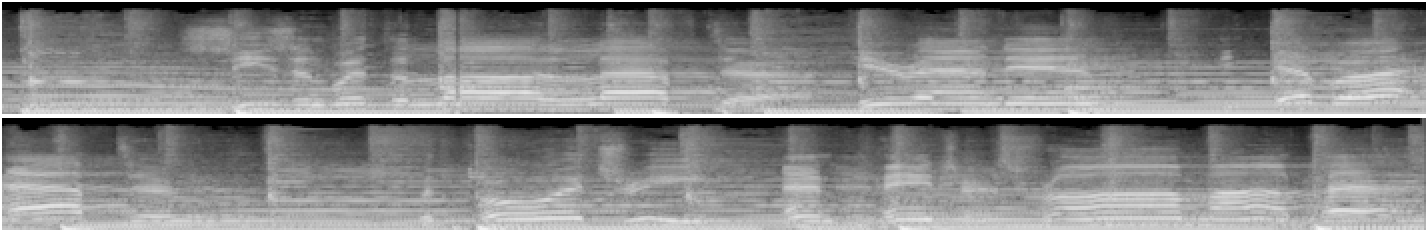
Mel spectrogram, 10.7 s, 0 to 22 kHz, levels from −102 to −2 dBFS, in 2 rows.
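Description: At 1.64 s to 1.73 s, chunks play out of order. One block of about 21 ms arrives three blocks late, so the short stretch plays in the wrong order. Nothing is missing, but the sound jumps briefly and there are three hard joins. On the waveform, three abrupt discontinuities fall across the span, the first two about 64 ms apart and the last two about 21 ms apart. On a spectrogram, the content between the joins is visibly shuffled.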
